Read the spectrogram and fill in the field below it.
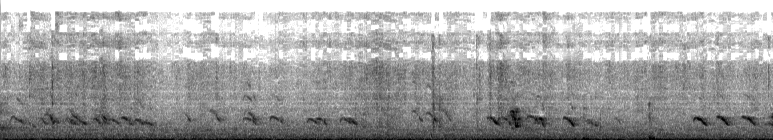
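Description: Fourteen baby chicks of mixed multicolored egg-laying breeds peep inside a brooder, giving rapid, high chirps in scattered bursts over a steady low background hum.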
